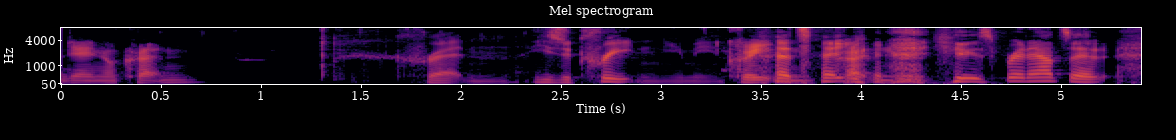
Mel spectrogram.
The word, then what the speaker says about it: Cretton: He's a cretin, you mean? Cretin. You pronounce it cretin.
